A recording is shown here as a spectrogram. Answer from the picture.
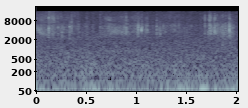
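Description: Faint, uneven rustling and crackling of thin Bible pages being turned while a passage is looked up.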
